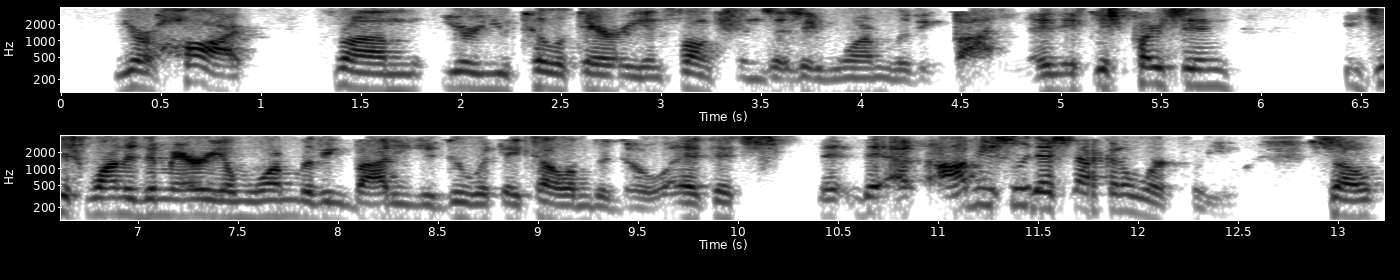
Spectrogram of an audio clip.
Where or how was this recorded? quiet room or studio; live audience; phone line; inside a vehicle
phone line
